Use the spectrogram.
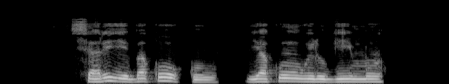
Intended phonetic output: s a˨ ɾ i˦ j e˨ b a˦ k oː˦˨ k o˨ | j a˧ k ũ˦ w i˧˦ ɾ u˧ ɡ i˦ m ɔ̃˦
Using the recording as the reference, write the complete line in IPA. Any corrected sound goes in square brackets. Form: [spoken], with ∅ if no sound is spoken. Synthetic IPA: s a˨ ɾ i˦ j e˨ b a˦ k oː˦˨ k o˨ | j a˧ k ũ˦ w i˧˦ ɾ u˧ ɡ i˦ m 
